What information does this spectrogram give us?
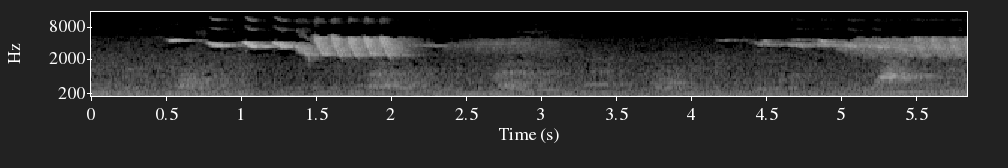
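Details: Loud, deep-voiced lined seedeater recorded on an April afternoon: a high phrase of quick thin notes collapsing into a coarse buzzing trill, followed after a pause by a second, fainter buzzy phrase rising in volume.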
